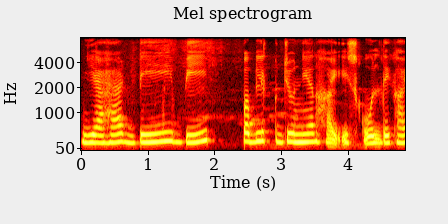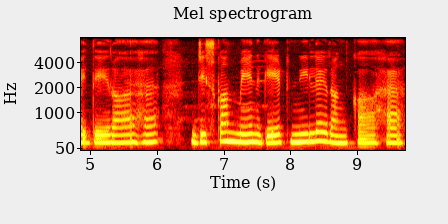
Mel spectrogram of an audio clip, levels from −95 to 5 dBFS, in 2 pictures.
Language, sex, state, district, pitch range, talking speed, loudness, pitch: Hindi, female, Uttar Pradesh, Saharanpur, 205-225 Hz, 105 wpm, -14 LUFS, 215 Hz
